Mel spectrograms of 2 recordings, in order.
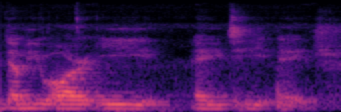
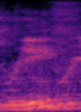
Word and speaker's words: wreath: with a w w it's WR like wreaking havoc wreath like w-r-e-a-t-h wow which I notice a lot of people spell wreaking havoc r-e-e-k no that's like smell bad that's yeah exactly but it's Reef isn't Reef no wreath you've been saying it wrong your whole life a hundred percent wow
